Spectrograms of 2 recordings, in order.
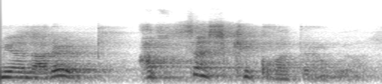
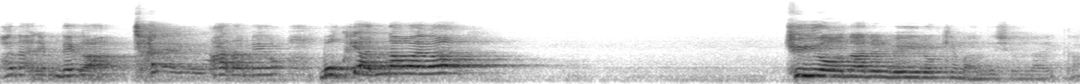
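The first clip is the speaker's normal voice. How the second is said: acted, loud, high, griping complaining tone; 5 semitones higher, 7 dB louder than usual. Retelling a hoarse-voiced complaint to god during prayer: imitating own past complaining prayer. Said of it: "목소리도 안 나오는데 막 불평이 나오는 거예요".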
